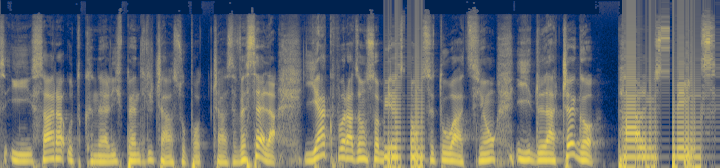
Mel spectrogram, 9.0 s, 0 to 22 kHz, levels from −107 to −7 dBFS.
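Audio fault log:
4.79–5.30 s (just before "sytuacją i") and 7.77–9.00 s: robotic sound from repeated short buffers. Speech turns into a rigid metallic buzz at 188 Hz, likely from a roughly 5.3 ms block being replayed while most new audio is skipped. A spectrogram shows evenly spaced 188 Hz harmonic lines, and the waveform shows identical repeating cycles.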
